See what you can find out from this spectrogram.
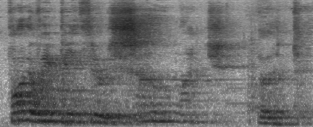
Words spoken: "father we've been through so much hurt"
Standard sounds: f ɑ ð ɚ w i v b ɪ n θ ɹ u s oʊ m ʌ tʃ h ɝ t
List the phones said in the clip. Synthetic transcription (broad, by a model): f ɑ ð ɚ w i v b ɪ n θ ɹ u s oʊ m ʌ tʃ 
